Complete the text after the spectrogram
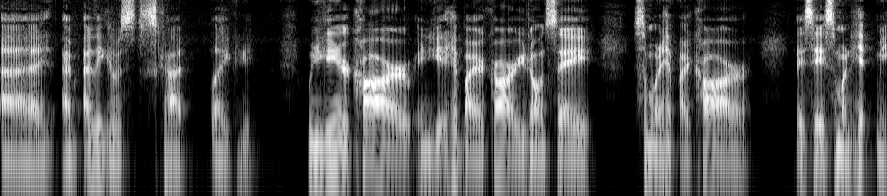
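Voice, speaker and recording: Ordinary pitch variation and a fairly quick pace from a normal speaking voice, on a very clean recording against a silent background. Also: man, fairly low pitch for a man. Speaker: podcast host. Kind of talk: casual interview.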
